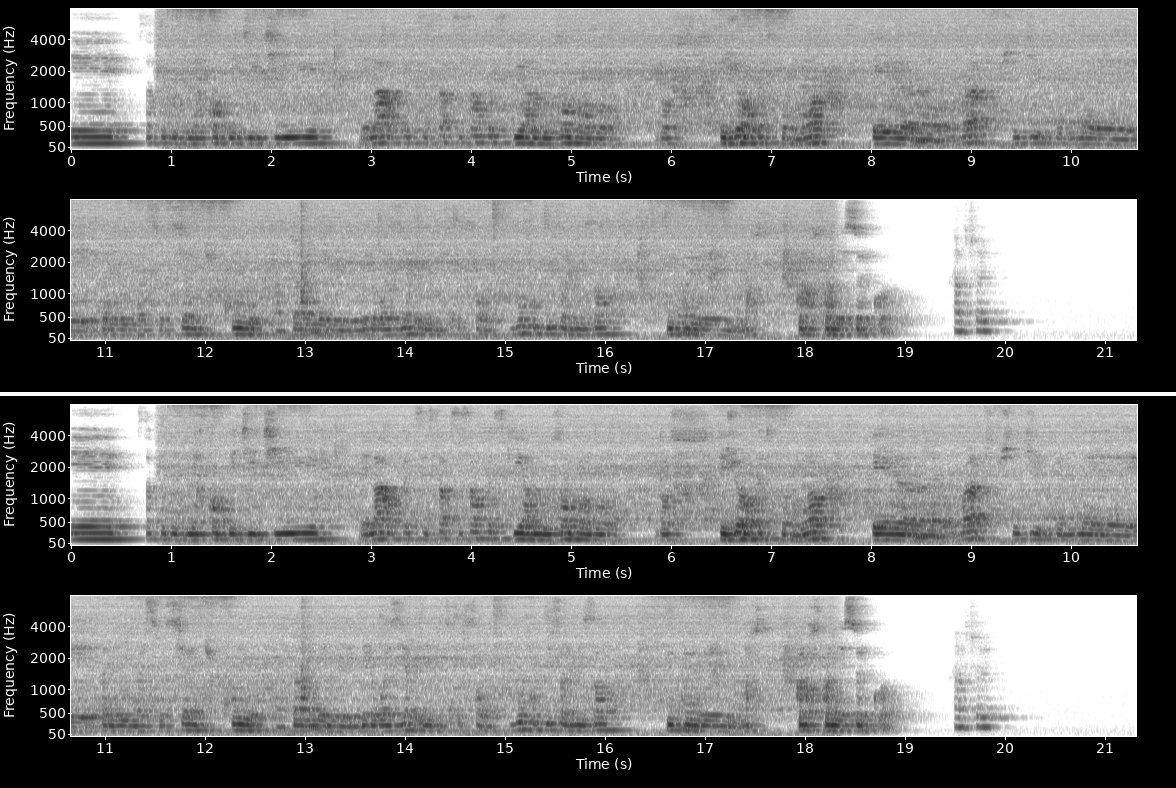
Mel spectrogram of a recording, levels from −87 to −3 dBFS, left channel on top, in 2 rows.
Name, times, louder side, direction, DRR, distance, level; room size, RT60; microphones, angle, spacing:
voice 1, 0.0-5.5 5.8-7.6 8.0-12.6 12.9-16.2 16.6-17.6 17.9-18.9, right 2 dB, 30° right, -1 dB, 0.5 m, -30 dB
sound 1, 0.8-18.3, left 3 dB, 60° left, 0.7 m, -35 dB
voice 2, 8.4-8.7 12.7-13.3 16.7-17.0 19.5-19.9, equal, 30° left, 1 dB, 0.6 m, -38 dB
3.1 x 2.2 x 3.7 m, 0.69 s
head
